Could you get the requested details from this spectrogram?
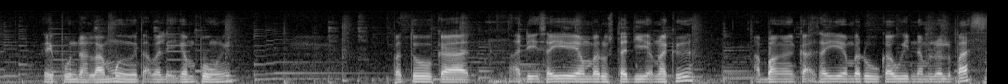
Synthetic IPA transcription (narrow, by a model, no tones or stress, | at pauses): sajəpʊndahlamə̃t̪a̰ʔbalɪ̰ʔkampʊŋni | pat̪ukat̪̚a̰dɪʔsajəjaŋbaɾusə̥t̪adikaʔməlakə | a̰baŋaŋka̰ʔsajəjaŋbaɾukawɪnːaməloləpas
